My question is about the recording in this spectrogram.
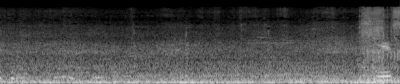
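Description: Steady low engine rumble of street traffic in an open-air market, without sharp events. A woman's voice starts near the end.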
